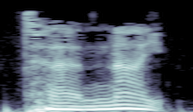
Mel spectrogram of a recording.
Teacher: tonight 的结尾的特的音呢我们就会省略，记得省略一个特的音呢，我们还是需要一个干脆的停顿，你的舌尖得顶着上颚准备爆破发一个 t 的音，只是别发出来而已，所以是 tonight, okay?好，那从头呢，我们就有 David's gonna propose to Phoebe tonight.哦，已经被老师给变化成了 David's gonna propose to Phoebe tonight.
